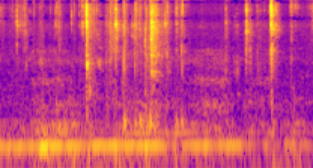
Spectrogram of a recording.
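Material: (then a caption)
Soap. A steel utility knife blade shaves and scrapes flakes and cubes from a solid, hand-sized bar of white soap. Irregular dry scraping and crisp crackling ticks, some sharper and brighter than others, sit over a steady low hum.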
